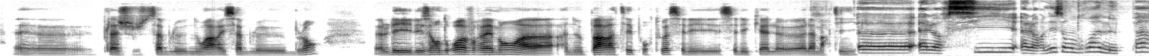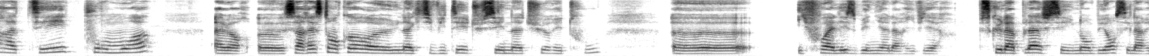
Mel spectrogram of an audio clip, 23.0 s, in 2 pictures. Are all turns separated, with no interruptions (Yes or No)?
Yes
